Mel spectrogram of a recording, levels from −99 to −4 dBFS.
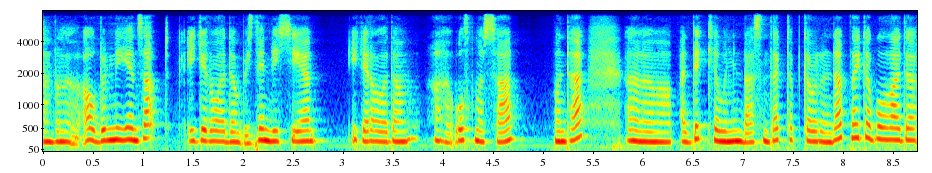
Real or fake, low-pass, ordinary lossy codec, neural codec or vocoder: fake; 7.2 kHz; none; codec, 16 kHz, 0.5 kbps, FunCodec, trained on LibriTTS, 25 frames a second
